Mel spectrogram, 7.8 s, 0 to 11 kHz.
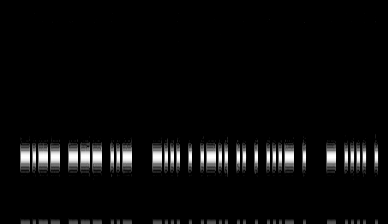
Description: Morse code, heard as a keyed tone, about 20 wpm, 1000 Hz. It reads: YOU BELIEVE THE
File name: qotdfiles / 20wpm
